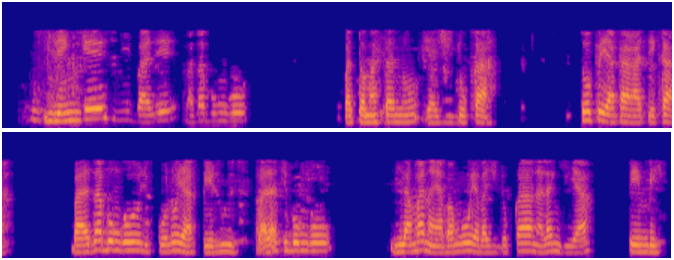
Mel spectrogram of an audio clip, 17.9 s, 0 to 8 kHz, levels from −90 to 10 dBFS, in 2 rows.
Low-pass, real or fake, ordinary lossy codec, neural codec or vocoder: 7.2 kHz; real; AAC, 16 kbps; none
